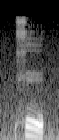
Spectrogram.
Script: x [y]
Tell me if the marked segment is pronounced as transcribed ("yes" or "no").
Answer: no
